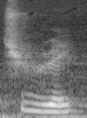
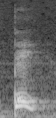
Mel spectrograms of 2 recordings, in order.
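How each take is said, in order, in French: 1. Les deux mots se prononcent en entier, en deux syllabes. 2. La voyelle de tu tombe, une seule syllabe. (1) "on n'a pas dit tu es" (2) "on a dit t'es"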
